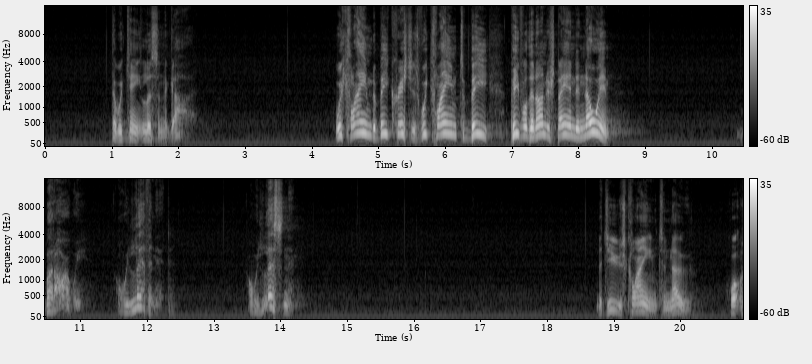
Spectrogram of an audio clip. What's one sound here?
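A middle-aged man preaches through a microphone in a large echoing hall, speaking with pauses.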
